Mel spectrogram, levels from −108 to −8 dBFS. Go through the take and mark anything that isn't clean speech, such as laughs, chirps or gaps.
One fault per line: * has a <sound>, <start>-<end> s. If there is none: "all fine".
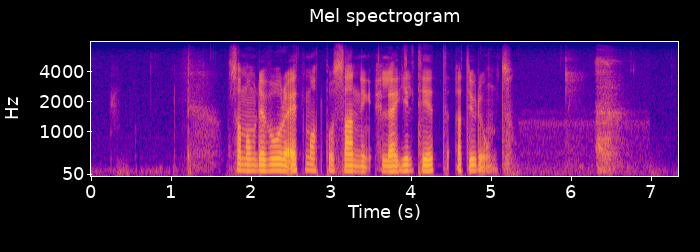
* has a throat clearing, 5.9-6.8 s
